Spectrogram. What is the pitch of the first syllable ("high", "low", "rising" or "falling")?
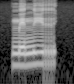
high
